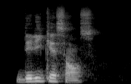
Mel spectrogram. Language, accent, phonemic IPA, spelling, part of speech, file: French, France, /de.li.kɛ.sɑ̃s/, déliquescence, noun, LL-Q150 (fra)-déliquescence.wav
- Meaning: 1. deliquescence 2. corruption, decay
